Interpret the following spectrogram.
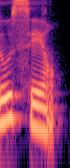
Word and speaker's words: océans: Vous voyez, la prononciation est très différente. En anglais, c'est Ocean. En français, les océans, par exemple, l'océan Atlantique, l'océan Pacifique et cetera.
